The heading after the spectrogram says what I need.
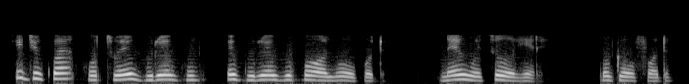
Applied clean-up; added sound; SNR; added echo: neural separator model SepFormer WHAMR!.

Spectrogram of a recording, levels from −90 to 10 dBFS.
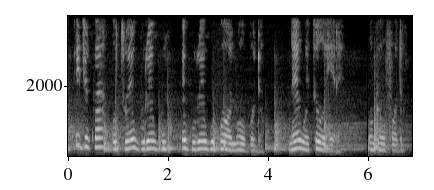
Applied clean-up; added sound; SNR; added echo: none; Thump, thud; 11 dB; reverberation time 0.2 s.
